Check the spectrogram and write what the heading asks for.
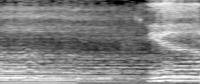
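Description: Devotional vocal chant sung over a low held drone as background music. The drone drops out partway through, and a louder new sung phrase starts about a second and a half in.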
